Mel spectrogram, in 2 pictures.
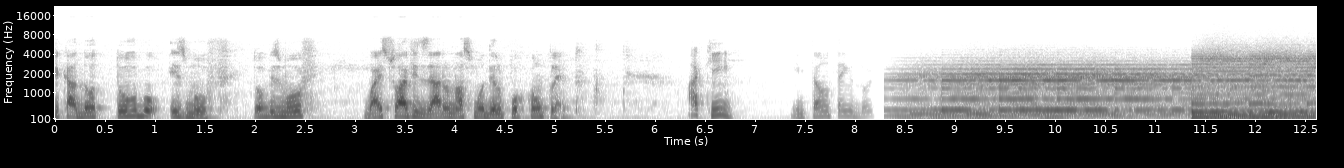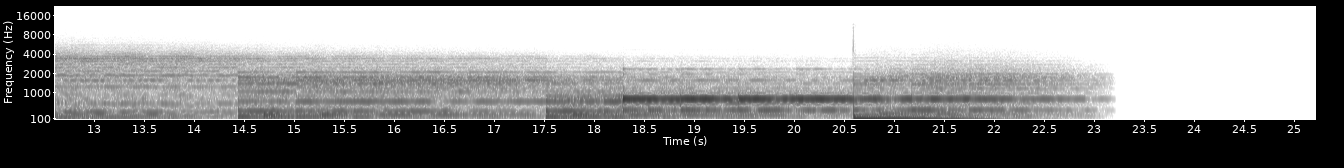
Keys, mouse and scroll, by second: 2.2 typing.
